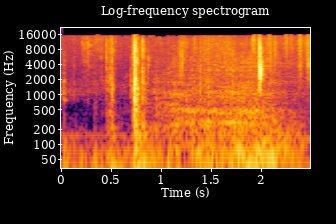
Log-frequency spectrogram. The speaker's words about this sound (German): So, ich mache mal die Schiebetür zu. Dann sind wir ganz ungestört. Ich habe einen Renault Traffic, der ist ein Stück größer als ein VW-Bus, aber immer noch kleiner als ein Kastenwagen, mit dem viele aktuell zum Campen fahren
